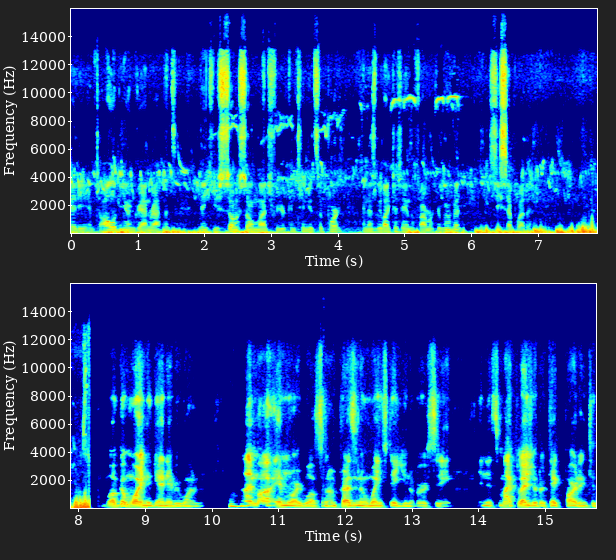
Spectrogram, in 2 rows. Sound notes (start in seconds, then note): 6.3 speaks Spanish; 6.3 wind whirls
